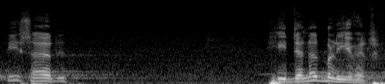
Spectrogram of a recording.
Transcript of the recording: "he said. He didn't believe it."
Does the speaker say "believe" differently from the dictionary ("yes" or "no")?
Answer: no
